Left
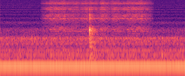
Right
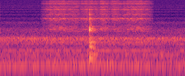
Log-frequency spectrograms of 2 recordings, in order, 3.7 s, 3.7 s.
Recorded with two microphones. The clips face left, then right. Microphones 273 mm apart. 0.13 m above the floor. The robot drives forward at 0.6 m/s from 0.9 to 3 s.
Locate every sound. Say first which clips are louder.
1.8 s a snare drum: right 2 dB; 20° right (ahead or behind)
